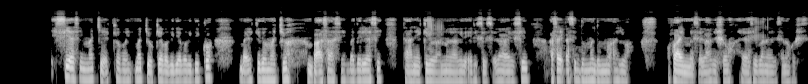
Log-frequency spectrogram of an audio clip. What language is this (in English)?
Wolaytta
